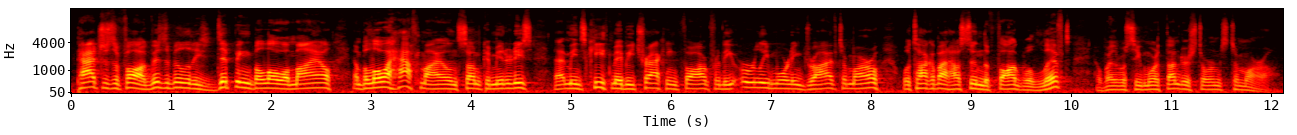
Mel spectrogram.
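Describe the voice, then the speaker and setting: A man's voice: on the high side, fast talker, few pauses, a little mellow. A man with an American accent giving an ad-libbed TV weather report as the forecaster.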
